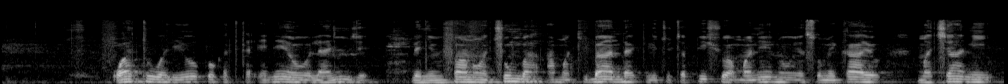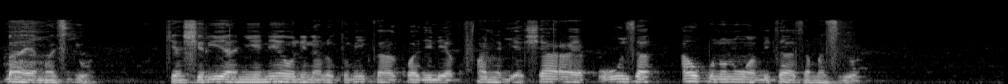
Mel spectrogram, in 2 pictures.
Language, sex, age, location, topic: Swahili, male, 25-35, Dar es Salaam, finance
